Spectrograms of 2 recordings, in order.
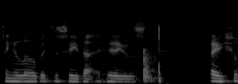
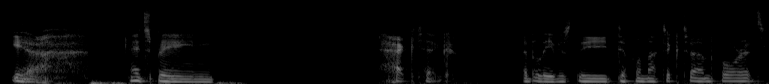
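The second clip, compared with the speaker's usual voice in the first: slow, sour, resentful, bitter tone. Voicing a tired official apologizing for his lateness: bitter voice. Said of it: "You can sense a kind of bitterness in his voice".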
